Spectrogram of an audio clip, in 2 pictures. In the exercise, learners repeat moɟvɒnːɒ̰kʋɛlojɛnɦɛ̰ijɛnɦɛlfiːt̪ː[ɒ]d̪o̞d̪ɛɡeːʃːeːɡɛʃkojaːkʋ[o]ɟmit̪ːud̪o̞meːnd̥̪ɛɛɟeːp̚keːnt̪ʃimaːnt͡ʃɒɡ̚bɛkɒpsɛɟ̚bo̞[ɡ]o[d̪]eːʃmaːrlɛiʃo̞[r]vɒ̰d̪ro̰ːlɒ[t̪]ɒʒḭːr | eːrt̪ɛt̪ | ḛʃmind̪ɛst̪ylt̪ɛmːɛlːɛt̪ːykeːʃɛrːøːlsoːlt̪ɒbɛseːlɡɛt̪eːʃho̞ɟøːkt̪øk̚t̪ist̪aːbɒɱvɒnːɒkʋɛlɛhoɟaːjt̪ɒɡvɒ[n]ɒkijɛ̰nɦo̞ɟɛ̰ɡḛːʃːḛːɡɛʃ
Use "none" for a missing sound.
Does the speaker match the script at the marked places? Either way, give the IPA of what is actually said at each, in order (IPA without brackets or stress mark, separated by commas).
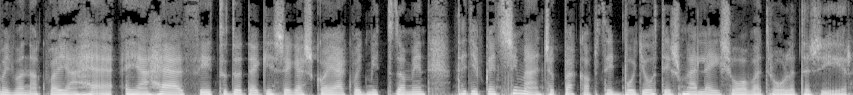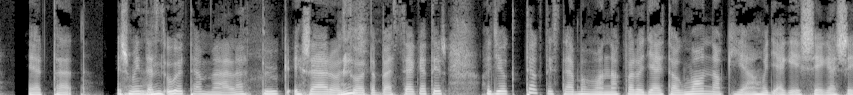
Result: u, ɒ, ɟ, t̪, l, d̪, nː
